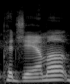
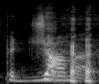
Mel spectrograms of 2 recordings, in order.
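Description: First: The word is said with a Chicago pronunciation. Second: The word is said without a Chicago pronunciation. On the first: This is the speaker's habitual regional way. The speaker calls it wrong. "I culturally say pajama" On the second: This is the way required for the show. The speaker calls it right. "get this Chicago shit out of your mouth, it's pajama"

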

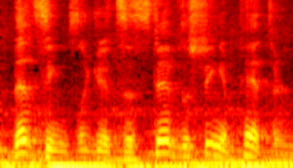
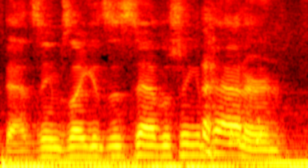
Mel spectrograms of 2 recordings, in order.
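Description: First: It is spoken in a Russian accent. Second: It is spoken in the speaker's ordinary accent.

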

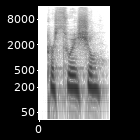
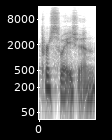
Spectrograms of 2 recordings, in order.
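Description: First: The word is said in a French accent. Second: The word is said in a plain English accent.

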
